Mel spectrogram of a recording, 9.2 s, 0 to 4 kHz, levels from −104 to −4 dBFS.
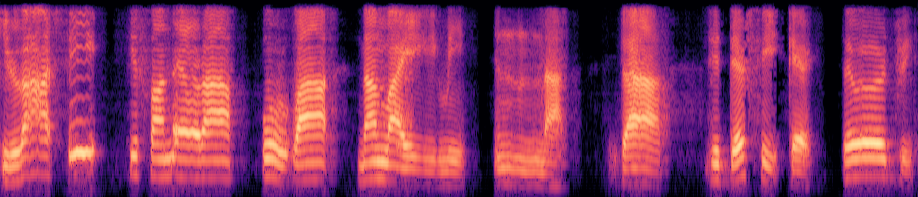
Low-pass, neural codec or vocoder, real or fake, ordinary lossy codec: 3.6 kHz; codec, 16 kHz, 0.5 kbps, FunCodec, trained on LibriTTS, 25 frames a second; fake; AAC, 24 kbps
